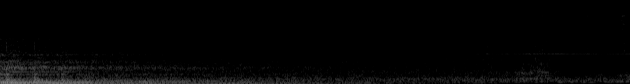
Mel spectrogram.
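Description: Music fades out over the first two seconds into faint room tone. Near the end comes the faint, light scratching of a pencil on paper.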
